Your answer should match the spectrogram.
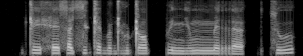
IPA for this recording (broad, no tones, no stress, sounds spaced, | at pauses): ʈ e h ɛ s a sʲ ɨ ʈ ɛ b a ɖʱ u ʈ ɔ pː ɨ nʲ o mː ɛ r ɐ | t͡s u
